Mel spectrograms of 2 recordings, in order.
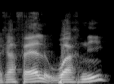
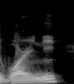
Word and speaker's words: Warny: Raphaël Warny, c'est le même que ça se prononce. Exactement. Parce qu'ici, on est fort avec les anglicismes. Là, j'ai failli t'appeler Warney.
